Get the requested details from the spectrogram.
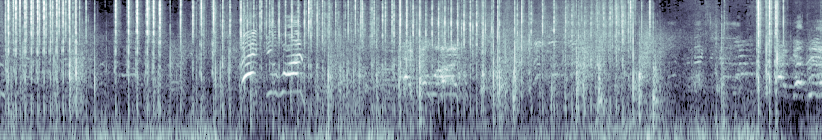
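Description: Paintball markers fire in rapid bursts of sharp pops.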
